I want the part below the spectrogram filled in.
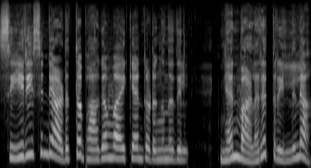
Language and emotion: Malayalam, happy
